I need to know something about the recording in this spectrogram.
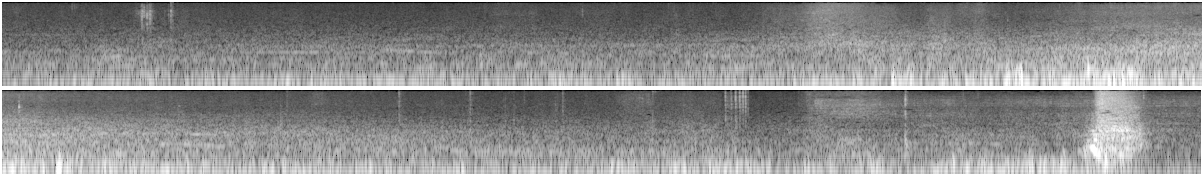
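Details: Outdoor wind and rustling are heard, with a brief sharp click near the end and no animal calls.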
